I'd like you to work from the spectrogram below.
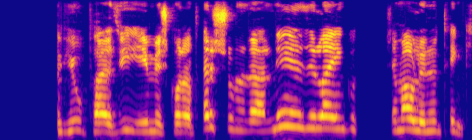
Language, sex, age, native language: Icelandic, male, 30-39, Icelandic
